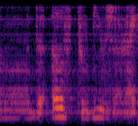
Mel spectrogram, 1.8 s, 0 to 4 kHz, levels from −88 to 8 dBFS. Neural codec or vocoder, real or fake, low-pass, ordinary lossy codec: vocoder, 22.05 kHz, 80 mel bands, HiFi-GAN; fake; 3.6 kHz; none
